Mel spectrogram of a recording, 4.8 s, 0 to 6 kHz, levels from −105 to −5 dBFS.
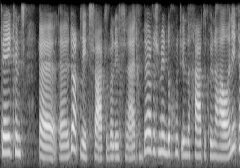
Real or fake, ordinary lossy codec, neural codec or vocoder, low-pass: fake; none; autoencoder, 22.05 kHz, a latent of 192 numbers a frame, VITS, trained on one speaker; 5.4 kHz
